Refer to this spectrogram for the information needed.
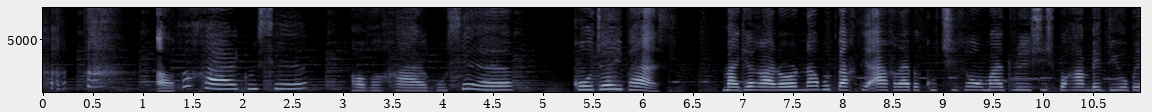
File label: narrator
